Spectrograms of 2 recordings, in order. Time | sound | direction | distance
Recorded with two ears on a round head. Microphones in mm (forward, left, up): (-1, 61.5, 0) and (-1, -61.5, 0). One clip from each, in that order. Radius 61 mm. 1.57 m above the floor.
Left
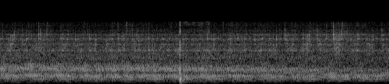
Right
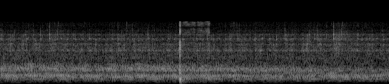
1.8 | writing | 45° right (ahead or behind) | ?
